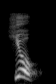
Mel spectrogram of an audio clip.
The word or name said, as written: you4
